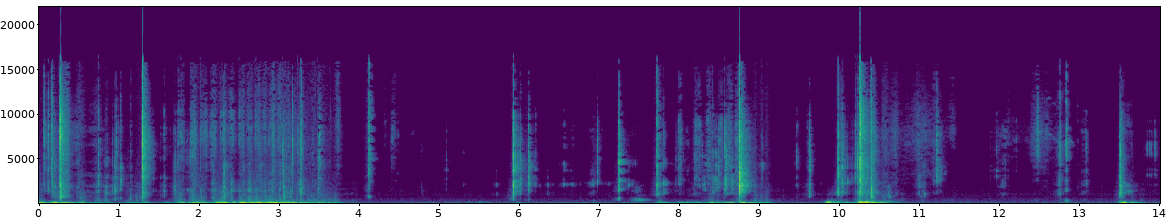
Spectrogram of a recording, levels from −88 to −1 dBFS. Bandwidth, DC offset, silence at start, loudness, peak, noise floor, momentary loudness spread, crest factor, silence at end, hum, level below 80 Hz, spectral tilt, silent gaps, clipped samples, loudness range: 16.5 kHz; under 0.1%; 0 s; -25 LUFS; 0 dBFS; -62 dBFS; 24 LU; 24 dB; 0.25 s; none; -26 dBFS; -1.5 dB/octave; none; under 0.1%; 11 LU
